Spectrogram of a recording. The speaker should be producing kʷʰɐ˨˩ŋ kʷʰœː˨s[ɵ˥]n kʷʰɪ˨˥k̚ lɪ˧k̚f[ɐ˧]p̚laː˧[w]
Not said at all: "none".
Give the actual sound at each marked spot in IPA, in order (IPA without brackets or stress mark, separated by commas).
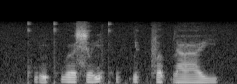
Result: ɵ˨˥, ɐ˧, j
